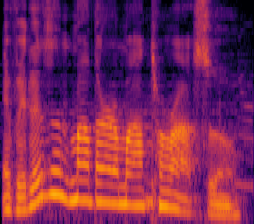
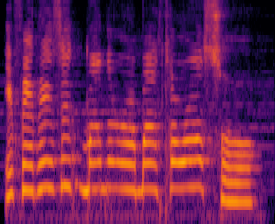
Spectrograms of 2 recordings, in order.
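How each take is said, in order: First: It is said in a lower voice. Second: It is said in a higher voice.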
